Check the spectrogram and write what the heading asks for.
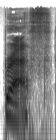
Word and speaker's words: breaths: Breaths 这个特别注意一下，它是从这个 breathe 呼吸这个动词变来的名词 breath，它加上 s 的时候呢，可以直接跳过这个 th 的发音，直接发 s 这个 s 的声音 breath。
